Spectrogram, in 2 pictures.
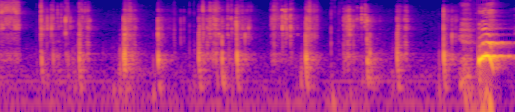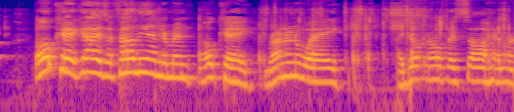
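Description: Footsteps tread on stone.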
